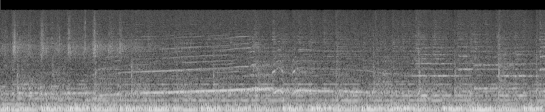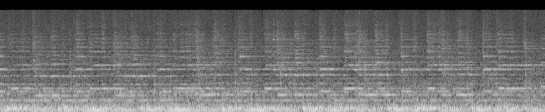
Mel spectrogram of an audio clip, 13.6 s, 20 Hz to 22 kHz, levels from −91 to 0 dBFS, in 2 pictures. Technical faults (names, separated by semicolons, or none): stuck bit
